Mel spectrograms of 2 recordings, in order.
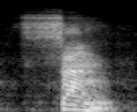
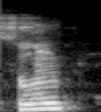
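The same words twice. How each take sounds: First: The vowel sounds between Spanish a and o. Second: The vowel sounds like a Spanish u. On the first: The speaker calls it right. "Es entre, entre una A y una O" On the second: The speaker calls it wrong. "no decimos sun"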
